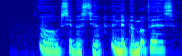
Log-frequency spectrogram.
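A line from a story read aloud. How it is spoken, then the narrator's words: Tearful exclamation. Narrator (French): s'écria Isabelle au milieu d'un flot de nouvelles larmes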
